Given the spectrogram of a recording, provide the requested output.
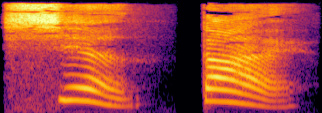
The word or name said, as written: xian4dai4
